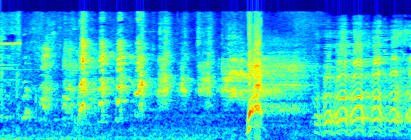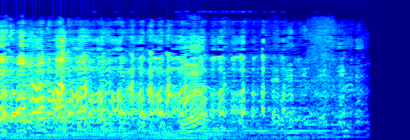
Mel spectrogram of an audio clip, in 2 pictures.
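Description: Laughter: quick chuckling pulses at first, then fuller rhythmic laughing from about three seconds in that trails off and stops shortly before the end. A short, sharp squeak-like sound, the loudest moment, cuts in about two and a half seconds in.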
